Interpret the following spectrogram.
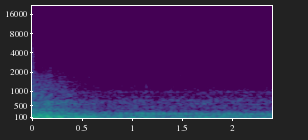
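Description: Faint, steady low rumble of the 2015 GMC Yukon driving down the road, easing down over the first half second and then holding level.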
